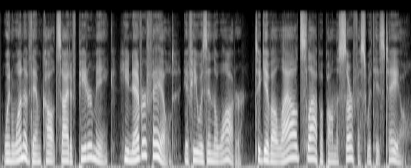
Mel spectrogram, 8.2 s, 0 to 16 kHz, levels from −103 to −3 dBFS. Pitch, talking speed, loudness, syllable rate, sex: 185 Hz, 195 wpm, -16 LUFS, 4.8 syllables/s, female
